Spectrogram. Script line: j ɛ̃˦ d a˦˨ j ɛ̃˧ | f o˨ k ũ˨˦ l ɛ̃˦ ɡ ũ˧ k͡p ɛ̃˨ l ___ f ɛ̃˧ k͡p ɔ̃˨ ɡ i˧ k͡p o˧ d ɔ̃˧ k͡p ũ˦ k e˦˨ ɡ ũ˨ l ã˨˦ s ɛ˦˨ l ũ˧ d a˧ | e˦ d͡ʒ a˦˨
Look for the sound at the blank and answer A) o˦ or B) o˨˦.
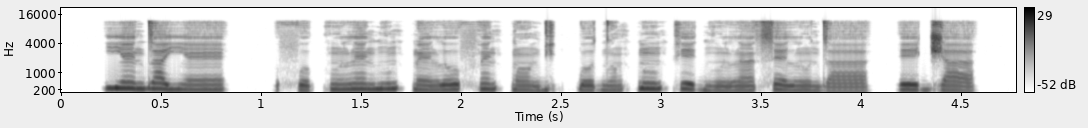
B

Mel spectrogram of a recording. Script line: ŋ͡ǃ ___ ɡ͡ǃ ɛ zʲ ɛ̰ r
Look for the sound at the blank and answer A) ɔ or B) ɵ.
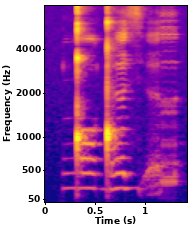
A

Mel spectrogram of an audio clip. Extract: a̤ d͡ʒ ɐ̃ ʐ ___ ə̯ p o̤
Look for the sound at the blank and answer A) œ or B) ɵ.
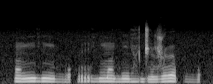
B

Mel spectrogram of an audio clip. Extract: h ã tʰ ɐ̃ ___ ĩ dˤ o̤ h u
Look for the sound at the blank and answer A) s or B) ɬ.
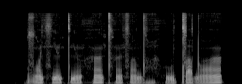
A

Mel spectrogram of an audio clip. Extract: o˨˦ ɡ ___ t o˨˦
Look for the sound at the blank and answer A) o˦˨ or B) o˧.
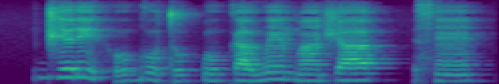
A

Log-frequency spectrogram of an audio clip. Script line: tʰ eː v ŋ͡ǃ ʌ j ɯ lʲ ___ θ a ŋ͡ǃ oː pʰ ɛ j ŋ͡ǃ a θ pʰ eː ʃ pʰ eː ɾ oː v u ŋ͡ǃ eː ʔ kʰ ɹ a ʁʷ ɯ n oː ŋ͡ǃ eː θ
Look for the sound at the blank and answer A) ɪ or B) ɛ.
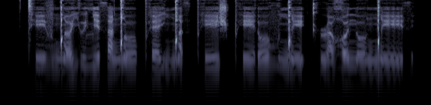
B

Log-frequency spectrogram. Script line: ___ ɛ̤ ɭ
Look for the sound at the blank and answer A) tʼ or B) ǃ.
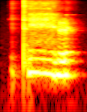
A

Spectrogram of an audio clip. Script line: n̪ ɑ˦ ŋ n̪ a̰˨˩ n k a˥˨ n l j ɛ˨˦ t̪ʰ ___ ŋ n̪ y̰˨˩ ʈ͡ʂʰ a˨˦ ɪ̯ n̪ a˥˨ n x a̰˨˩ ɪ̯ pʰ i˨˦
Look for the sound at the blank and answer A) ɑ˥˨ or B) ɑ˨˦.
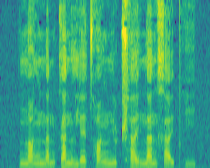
B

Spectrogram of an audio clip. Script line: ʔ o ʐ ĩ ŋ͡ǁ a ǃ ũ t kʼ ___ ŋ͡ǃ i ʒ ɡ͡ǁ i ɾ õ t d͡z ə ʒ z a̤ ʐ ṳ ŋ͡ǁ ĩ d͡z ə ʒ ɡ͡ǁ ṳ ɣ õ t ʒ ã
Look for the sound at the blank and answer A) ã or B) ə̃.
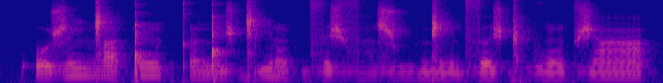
B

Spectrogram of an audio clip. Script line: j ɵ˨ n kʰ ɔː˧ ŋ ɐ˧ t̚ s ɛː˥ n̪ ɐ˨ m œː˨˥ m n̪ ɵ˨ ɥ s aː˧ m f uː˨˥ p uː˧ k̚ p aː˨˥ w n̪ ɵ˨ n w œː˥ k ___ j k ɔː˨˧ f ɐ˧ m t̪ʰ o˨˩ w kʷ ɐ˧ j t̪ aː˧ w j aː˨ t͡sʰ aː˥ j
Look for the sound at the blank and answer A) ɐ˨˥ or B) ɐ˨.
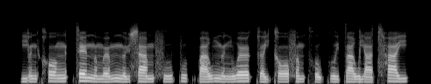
B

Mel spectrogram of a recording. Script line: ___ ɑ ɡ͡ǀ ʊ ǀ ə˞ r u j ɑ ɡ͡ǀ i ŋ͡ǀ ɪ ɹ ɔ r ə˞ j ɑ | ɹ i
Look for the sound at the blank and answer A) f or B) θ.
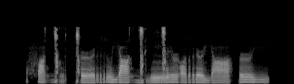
A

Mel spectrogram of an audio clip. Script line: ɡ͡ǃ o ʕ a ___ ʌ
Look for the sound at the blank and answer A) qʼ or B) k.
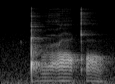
A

